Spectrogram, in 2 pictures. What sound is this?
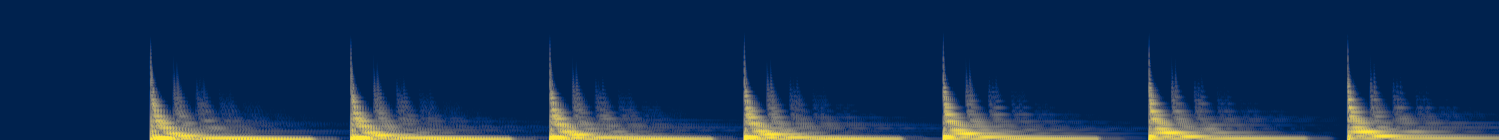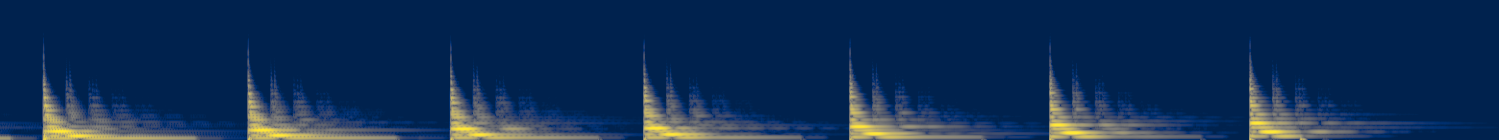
Instrument samples > Synths / Electronic
EVAN P - PATCH IT UP - BASS
bass w delay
